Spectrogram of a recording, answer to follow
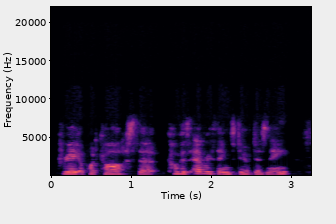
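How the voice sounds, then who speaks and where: Somewhat breathy, a woman with a southern English accent speaks at a fairly high pitch in a dark, mellow tone. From southern England. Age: 20s. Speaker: podcast host. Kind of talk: casual chat.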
